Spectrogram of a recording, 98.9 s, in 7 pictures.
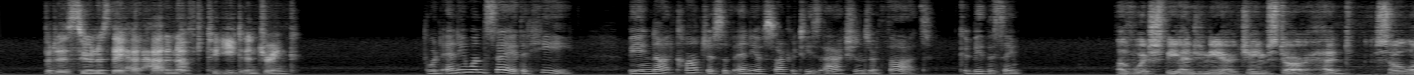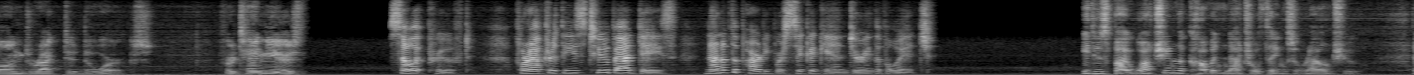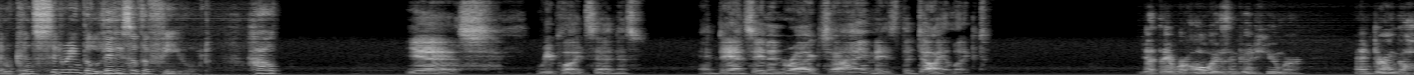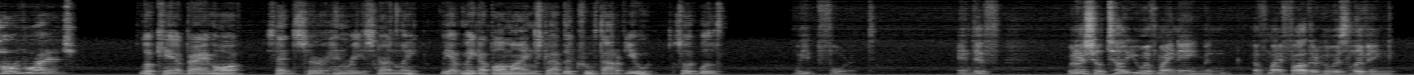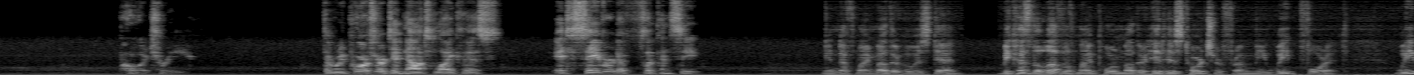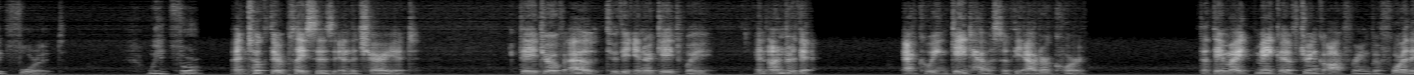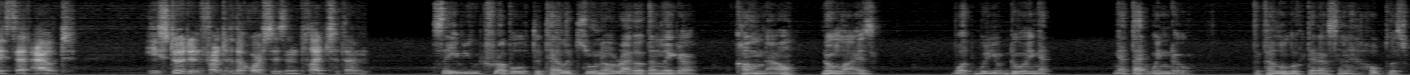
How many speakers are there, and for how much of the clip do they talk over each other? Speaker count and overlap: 9, no overlap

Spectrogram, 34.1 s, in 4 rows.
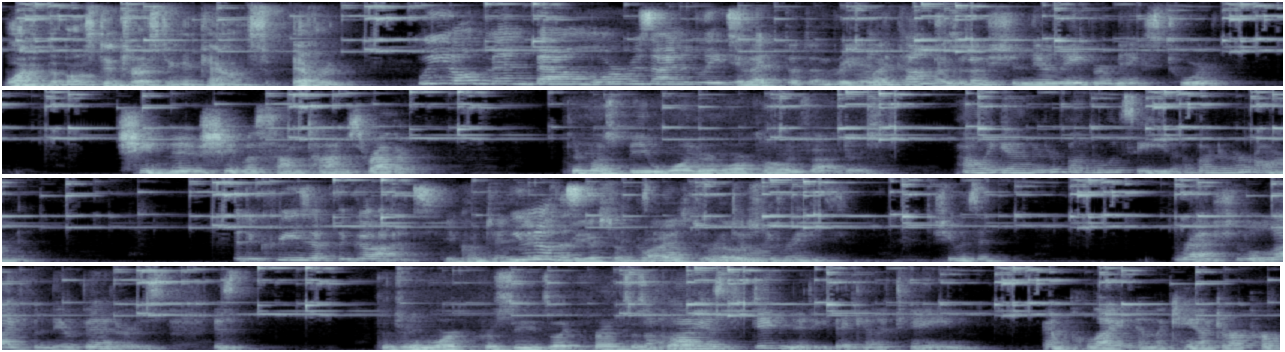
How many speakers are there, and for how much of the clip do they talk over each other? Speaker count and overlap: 7, about 12%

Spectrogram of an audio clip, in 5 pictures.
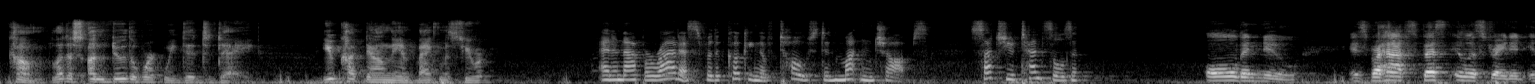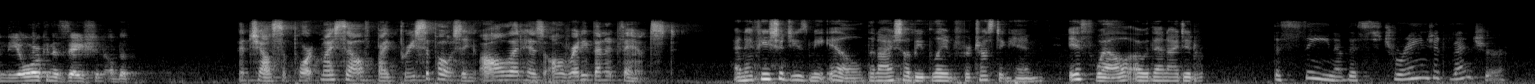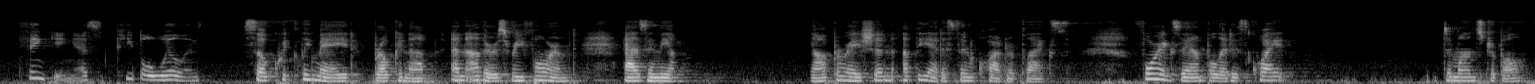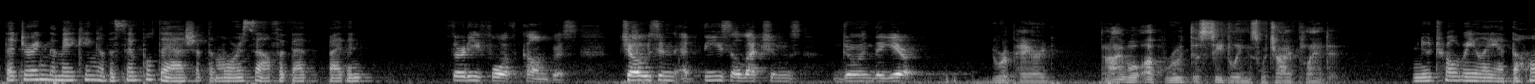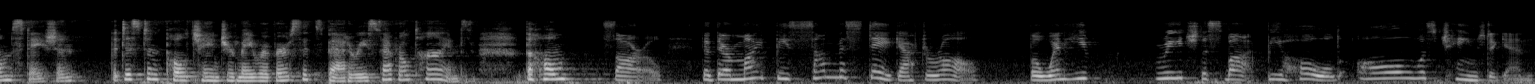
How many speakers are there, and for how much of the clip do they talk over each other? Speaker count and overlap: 7, no overlap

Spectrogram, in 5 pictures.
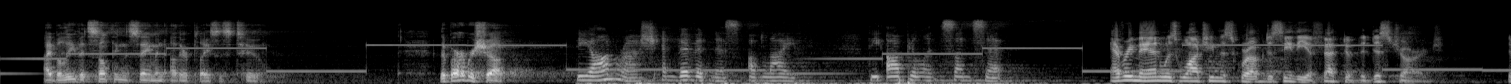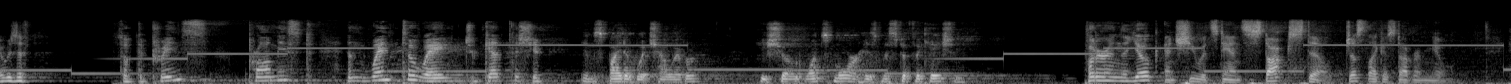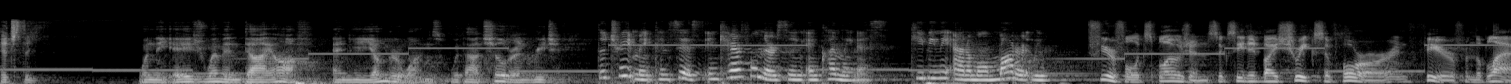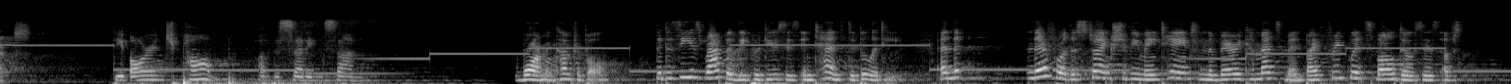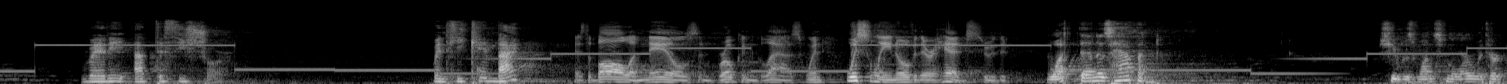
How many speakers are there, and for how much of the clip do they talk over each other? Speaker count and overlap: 8, no overlap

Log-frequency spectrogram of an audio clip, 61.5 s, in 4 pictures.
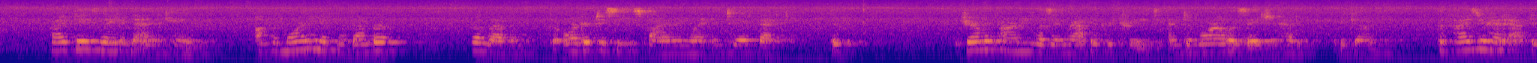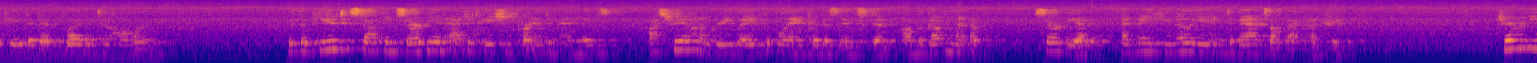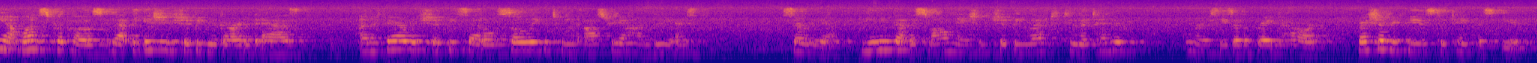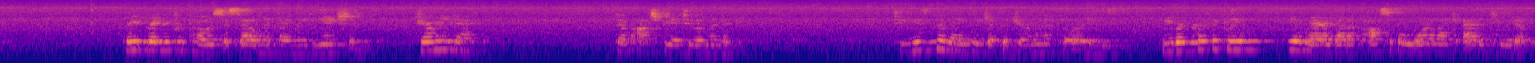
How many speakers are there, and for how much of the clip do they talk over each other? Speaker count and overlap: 1, no overlap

